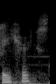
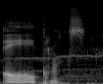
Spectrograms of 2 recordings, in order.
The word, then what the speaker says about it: Aatrox: A I mean, is it in is other it example in other Aatrix? games, Aatrox? Atrix? No, it's Aatrox. It's double H. You have to Aatrox.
